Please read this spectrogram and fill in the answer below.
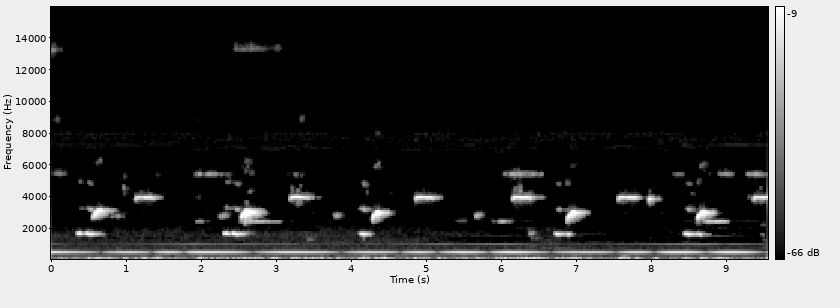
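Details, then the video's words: Coquí tree frogs calling at night in Puerto Rico: overlapping two-note calls, a lower note leaping to a higher one, repeated by several frogs at uneven intervals over a steady mid-pitched hum and low rumbling background. "Coquí Serenade | Authentic Puerto Rico Night Sounds"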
